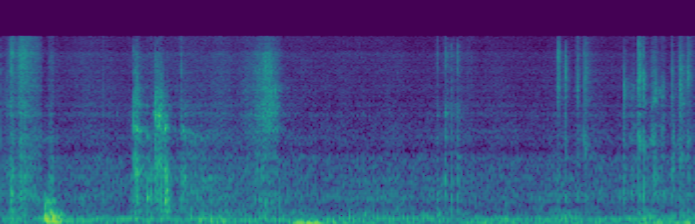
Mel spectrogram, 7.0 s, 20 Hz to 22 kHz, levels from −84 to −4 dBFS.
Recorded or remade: remade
